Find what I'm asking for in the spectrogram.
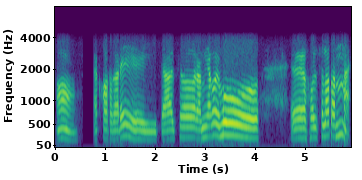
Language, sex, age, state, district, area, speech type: Assamese, female, 60+, Assam, Golaghat, rural, conversation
